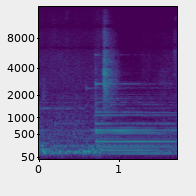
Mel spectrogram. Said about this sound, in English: That's a thick ass clap.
